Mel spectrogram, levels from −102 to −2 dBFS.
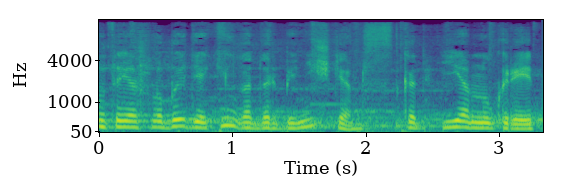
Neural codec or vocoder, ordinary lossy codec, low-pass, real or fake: autoencoder, 48 kHz, 128 numbers a frame, DAC-VAE, trained on Japanese speech; MP3, 64 kbps; 14.4 kHz; fake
